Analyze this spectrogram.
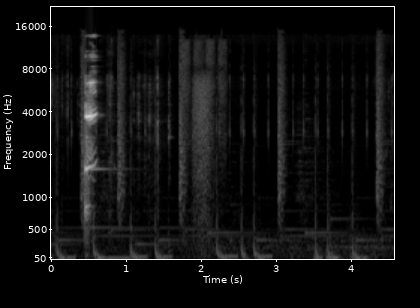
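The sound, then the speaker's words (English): A shot is poured from a bottle into a small glass: about a dozen steady, low glugs in a regular rhythm, with a bright glassy clink near the start and faint hissy splashes. “Let me pour me a shot to my shot glass.”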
